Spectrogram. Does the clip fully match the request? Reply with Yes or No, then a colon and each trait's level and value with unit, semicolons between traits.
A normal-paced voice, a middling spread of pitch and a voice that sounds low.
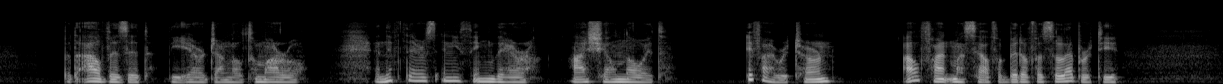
No: slow, 130 wpm; average, 3.4 semitones; low, 115 Hz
